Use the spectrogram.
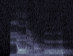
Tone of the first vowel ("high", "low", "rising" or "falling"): rising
